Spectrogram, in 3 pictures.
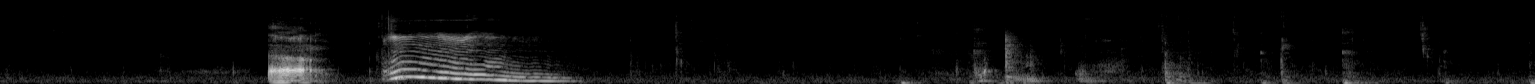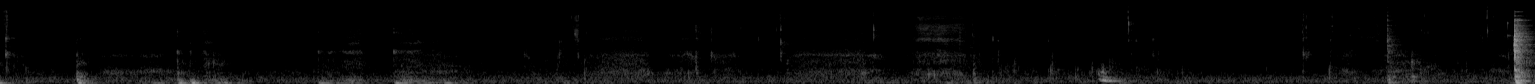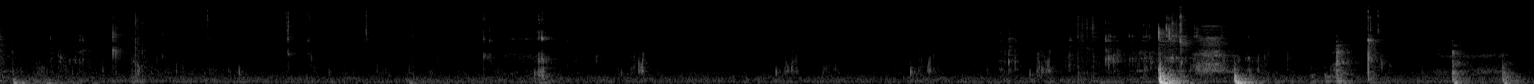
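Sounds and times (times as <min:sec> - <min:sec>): wet chewing and lip smacking: 0:00.0 - 0:01.8, 0:06.2 - 0:09.3, 0:10.6 - 0:16.4, 0:22.1 - 0:23.3, 0:28.3 - 0:30.4, 0:31.1 - 0:37.2.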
